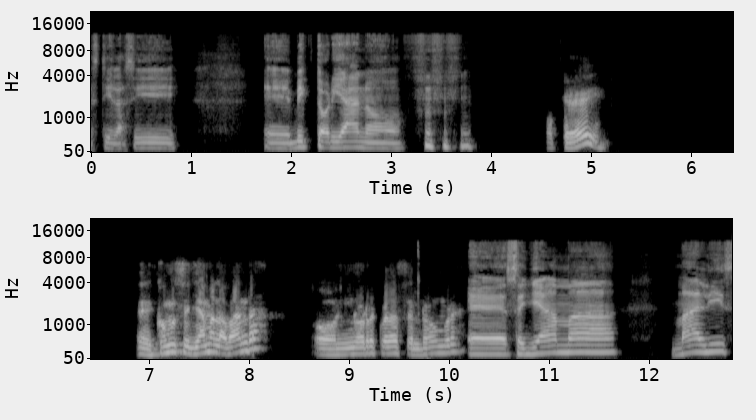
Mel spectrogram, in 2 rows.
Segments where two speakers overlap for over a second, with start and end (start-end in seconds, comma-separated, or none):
none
